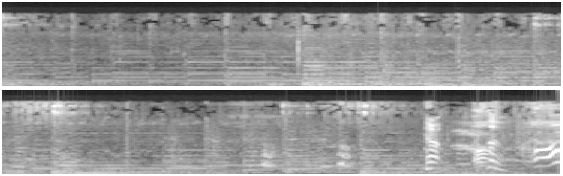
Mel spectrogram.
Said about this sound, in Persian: تو هم شنیدی صدای پارس کردنه؟ نه. یه سگ لاسی. چیزی نشنیدم. صدا از دور اومد ولی لاسی بود، از اونجا صدا اومد.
